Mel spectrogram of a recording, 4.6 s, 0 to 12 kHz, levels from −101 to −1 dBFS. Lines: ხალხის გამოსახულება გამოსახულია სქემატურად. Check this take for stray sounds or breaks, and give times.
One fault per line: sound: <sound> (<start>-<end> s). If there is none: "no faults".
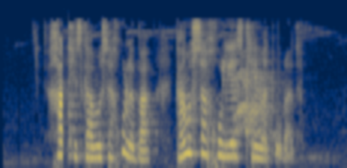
sound: dropout (0.8-0.9 s)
